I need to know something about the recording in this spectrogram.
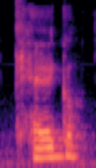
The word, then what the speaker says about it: CAIG: This is Deoxit D100 from I think it's Keg Laboratories, but it's spelled like uh it's spelled like Craig without the R.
